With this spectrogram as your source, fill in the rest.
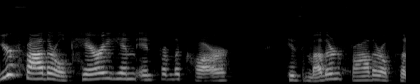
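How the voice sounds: Quiet background behind a natural reading voice of ordinary pitch variation.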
